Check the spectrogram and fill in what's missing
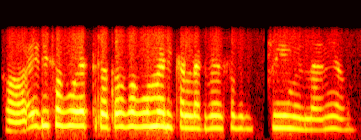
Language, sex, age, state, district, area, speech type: Odia, female, 45-60, Odisha, Angul, rural, conversation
